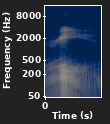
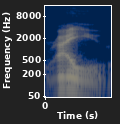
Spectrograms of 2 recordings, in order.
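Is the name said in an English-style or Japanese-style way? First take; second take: Japanese-style; English-style. First: The name is said with Japanese-style pronunciation. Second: The name is said with English-style pronunciation. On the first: The speaker calls it right. "the way to say it properly" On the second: The speaker calls it wrong. "as you pronounce it in like an English way"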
